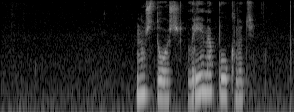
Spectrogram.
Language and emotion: Russian, sad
